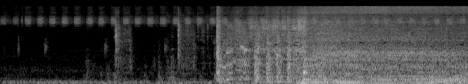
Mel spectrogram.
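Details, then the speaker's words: 2011 Volvo XC90 engine just after PCV valve replacement: a few quiet clicks, then a start and a steady, even idle with the former whistle gone; the oil filler cap now lifts off easily while running. "seems to be running nicely."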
